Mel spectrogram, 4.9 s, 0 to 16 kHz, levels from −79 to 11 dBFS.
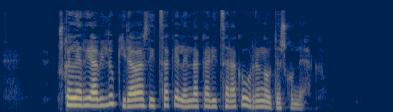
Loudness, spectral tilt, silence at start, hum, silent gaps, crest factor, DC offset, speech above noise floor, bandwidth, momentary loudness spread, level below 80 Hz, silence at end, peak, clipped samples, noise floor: -24 LUFS; -5 dB/octave; 0.75 s; none; none; 18 dB; under 0.1%; 52 dB; 11.5 kHz; 14 LU; -72 dBFS; 1.05 s; -6 dBFS; under 0.1%; -75 dBFS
